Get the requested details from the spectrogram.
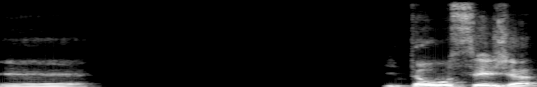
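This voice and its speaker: A somewhat breathy male voice with fairly even intonation. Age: 60s. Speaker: professor. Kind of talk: lecture. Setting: online congress talk. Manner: hesitant with filler words.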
